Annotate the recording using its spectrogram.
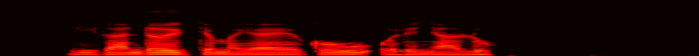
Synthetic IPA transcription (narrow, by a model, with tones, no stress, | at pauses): miː˦ka˨ndo˦i˦k̚t͡ʃe˨ma˨ja˦je˦ko˨u˦ʔo˨le˨ɲa˨lu˦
